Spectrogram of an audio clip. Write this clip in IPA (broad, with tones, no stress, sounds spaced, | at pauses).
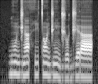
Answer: ɡ ũ˦ d͡ʒ ã˦ h i˦ t ɔ̃˦ d͡ʒ ĩ˦˨ d͡ʒ o˧ d͡ʒ ɛ˦ ɾ a˦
